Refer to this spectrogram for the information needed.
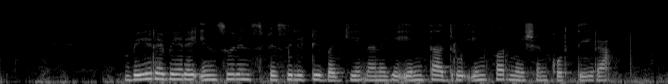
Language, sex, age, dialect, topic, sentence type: Kannada, female, 18-24, Coastal/Dakshin, banking, question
